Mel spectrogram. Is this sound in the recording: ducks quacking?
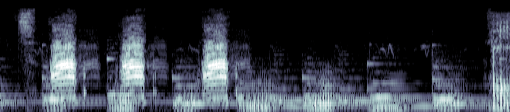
yes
